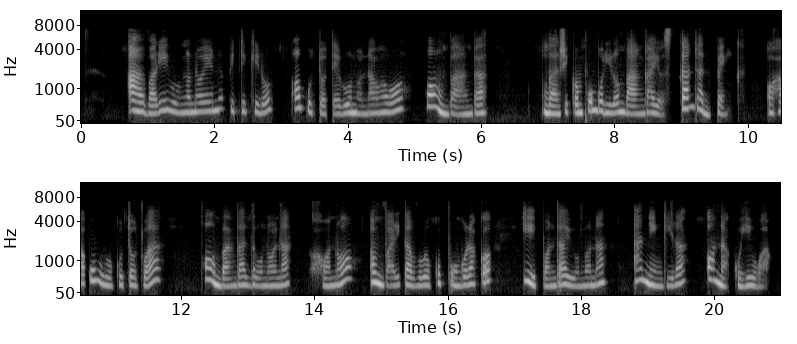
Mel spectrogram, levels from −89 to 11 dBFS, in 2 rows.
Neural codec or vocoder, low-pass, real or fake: codec, 16 kHz, 0.8 kbps, ZipCodec; 7.2 kHz; fake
